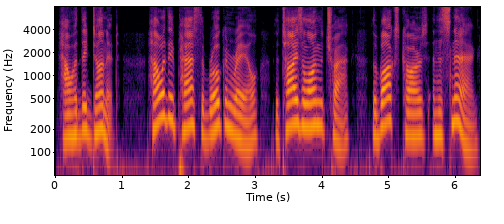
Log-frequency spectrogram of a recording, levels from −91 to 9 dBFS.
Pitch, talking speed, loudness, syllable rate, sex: 185 Hz, 215 wpm, -18 LUFS, 5.1 syllables/s, male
